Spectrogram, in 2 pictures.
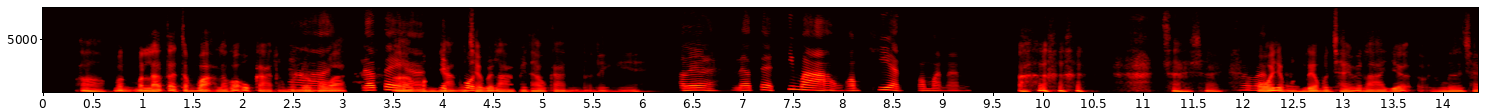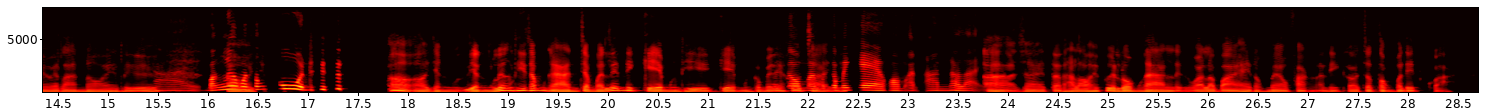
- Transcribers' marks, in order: chuckle; chuckle
- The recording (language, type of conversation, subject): Thai, podcast, มีวิธีไหนช่วยจัดการกับความเครียดที่ได้ผลบ้าง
